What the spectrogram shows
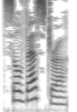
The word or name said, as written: Silvestra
